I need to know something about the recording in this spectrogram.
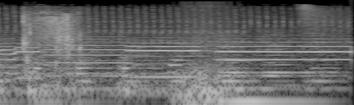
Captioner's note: paper rustles; intriguing music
